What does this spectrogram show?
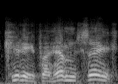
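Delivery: high, loud plea; anguished protest. Acted. Suitor begging Kitty to stop, anguished and loud. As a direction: cry out for her to stop. Man protests her cruel outburst.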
